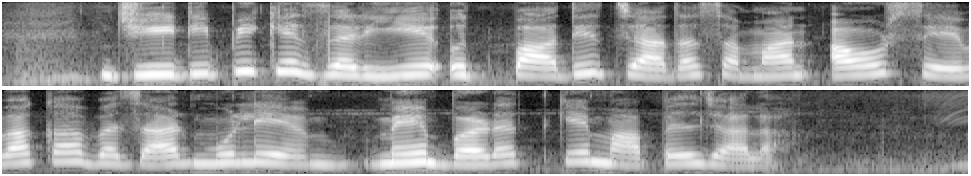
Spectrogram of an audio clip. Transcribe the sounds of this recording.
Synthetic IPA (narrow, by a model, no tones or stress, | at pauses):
d͡ʒiːɖiːpikezɐɾieʔʊt̪̚paːd̪ɪt̪zjaːd̪asaːmaːnɔːɾseːʋakabɐzaːɾmʊlemẽbɐɽət̪kemaːpɪld͡ʒaːla̰ː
